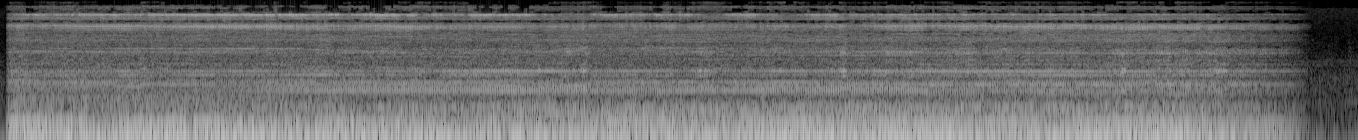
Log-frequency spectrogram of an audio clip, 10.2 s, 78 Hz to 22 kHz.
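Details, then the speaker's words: First-generation Chevy S10 heater blower motor, before replacement. It runs with a loud, steady droning hum and a rough whirring edge until switched off: a worn, failing blower motor. "because it is cold and rainy today and it's cold and it's rainy and my blower motor makes this sound"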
